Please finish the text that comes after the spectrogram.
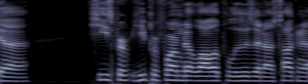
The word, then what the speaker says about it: Lollapalooza: i pronounced it wrong is it lollapalooza or lolopalooza you got it first time yeah how did you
